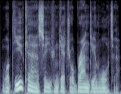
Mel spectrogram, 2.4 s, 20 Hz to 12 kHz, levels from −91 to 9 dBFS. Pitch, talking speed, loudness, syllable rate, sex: 95 Hz, 320 wpm, -16 LUFS, 6.4 syllables/s, male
